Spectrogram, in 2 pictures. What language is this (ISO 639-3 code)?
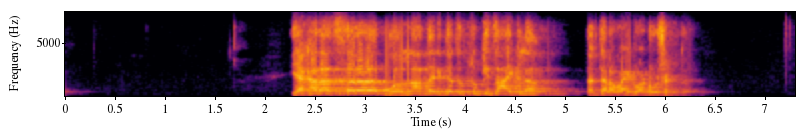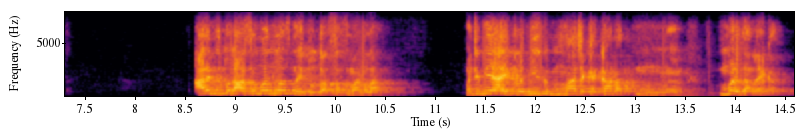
mar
